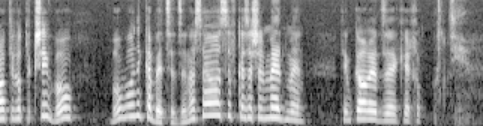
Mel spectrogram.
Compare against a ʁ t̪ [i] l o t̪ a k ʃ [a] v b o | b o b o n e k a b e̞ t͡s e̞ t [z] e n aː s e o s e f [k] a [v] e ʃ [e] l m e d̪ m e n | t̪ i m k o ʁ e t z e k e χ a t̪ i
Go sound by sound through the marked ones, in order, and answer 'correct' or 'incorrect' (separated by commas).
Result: correct, incorrect, correct, correct, incorrect, correct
